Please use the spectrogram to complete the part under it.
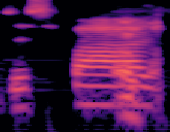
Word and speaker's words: dysphagia: So I'm just keeping the vowel the same, you know, dysphagia, phagito. – That is the correct way to say it.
